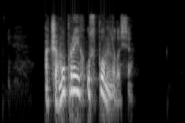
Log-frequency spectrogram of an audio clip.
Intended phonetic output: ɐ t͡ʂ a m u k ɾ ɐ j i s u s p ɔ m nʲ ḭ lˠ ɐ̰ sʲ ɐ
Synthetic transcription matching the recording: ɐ t͡ʂ a m u p ɾ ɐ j i x u s p ɔ m nʲ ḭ lˠ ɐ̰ sʲ ɐ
